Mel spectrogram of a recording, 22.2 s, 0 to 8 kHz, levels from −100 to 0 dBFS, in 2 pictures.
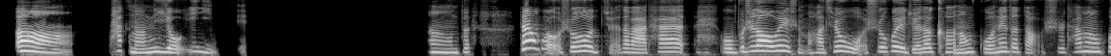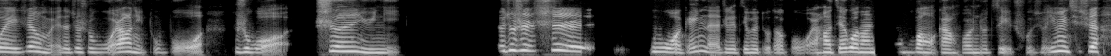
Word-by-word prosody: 嗯， 230 -8 +7 0.3
他 280 - -4
可 225 - -6
能 205 +4 +2
有 205 -3 +3
一 220 -4 -5 0.2
点。 - - -24 1.8
嗯， 205 -2 0
对， 215 +1 -6 0.5
但 395 - +9
是 420 - +5
我 - - +1
有 - - -2
时 245 - -5
候 265 +1 +4
觉 210 - -11
得 210 - -1
吧， 190 -2 +2
他， 230 +4 +1
唉， 205 -1 -18
我 205 -1 0
不 200 - -3
知 255 +3 -1
道 280 -1 +8
为 275 0 +2
什 215 - -12
么 170 - -14
哈， 190 +1 -2
其 185 - -9
实 260 - -1
我 225 -9 0
是 240 +6 -5
会 240 -1 +2
觉 185 -2 -2
得 215 +2 +1
可 215 -2 -4
能 185 +4 0
国 190 -2 -3
内 235 +2 +1
的 230 -1 -3
导 185 -5 -7
师 215 - -12
他 225 +3 -7
们 240 -2 +1
会 230 -2 0
认 235 -1 -1
为 185 - -10
的， 200 - -3
就 215 - -4
是 210 - -8
我 205 -1 -4
让 230 +2 +4
你 195 -2 -3
读 200 0 -16
博， 465 - -6 0.3
就 215 - -6
是 215 - +1
我 285 +11 -3 0.2
施 270 - -1
恩 255 -1 +3
于 195 -3 0
你。 190 0 -5 1.0
那 275 - -3
就 320 - +4
是， 310 -2 +2
是 315 -4 +3 0.7
我 225 -3 +1
给 215 +6 -4
你 265 - -3
的 230 - -4
这 195 - -7
个 190 - -1
机 190 +1 -5
会 190 0 -1
读 185 - -12
的 - - -8
博， 160 -3 -14
然 - - -6
后 210 0 +3
结 215 +2 0
果 225 -1 +6
呢 210 0 +3
你 205 - +1 0.3
不 200 - -10
帮 210 -2 +3
我 - - -7
干 190 -2 -2
活， 190 +1 -6
你 185 - -4
就 190 - -8
自 195 +2 -11
己 195 - -5
出 - - -19
去。 205 +2 -16
因 235 +4 -1
为 265 -1 +4
其 220 - -16
实 245 -1 +4
215 Hz, 265 characters per minute, -23 LUFS, 195-250 Hz, 1.8 s, 但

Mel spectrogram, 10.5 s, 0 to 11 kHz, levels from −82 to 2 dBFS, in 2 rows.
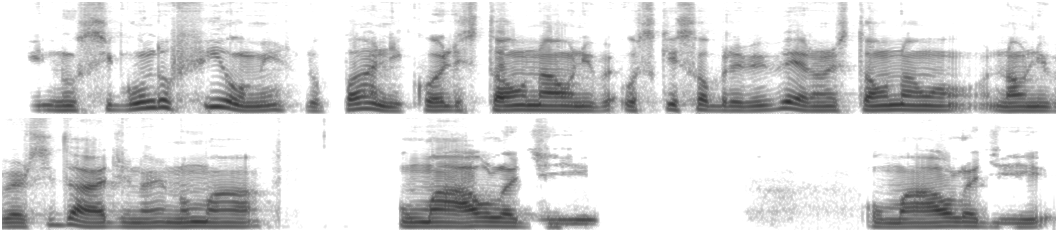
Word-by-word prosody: e 130 - -12
no 130 -1 -3
2º 160 +11 0
filme 140 - -1
do 110 - -8
Pânico, 125 -4 0
eles 120 0 -4
estão 130 +2 +3
na 130 -2 +4
univer 120 -1 0
os 120 - -5
que 150 - -2
sobreviveram, 125 +1 -1
eles 120 - -2
estão 130 +1 +2
na 140 -1 +3
un 130 -1 -2
na 115 -1 0
universidade, 115 +2 0
né, 115 +1 -2
numa 120 0 0 0.7
uma 125 0 +3
aula 120 0 +4
de 105 0 -7 1.3
uma 115 -1 -1
aula 125 +2 +3
de 110 -1 -7
120 Hz, 155 wpm, -23 LUFS, 115-130 Hz, 1.3 s, na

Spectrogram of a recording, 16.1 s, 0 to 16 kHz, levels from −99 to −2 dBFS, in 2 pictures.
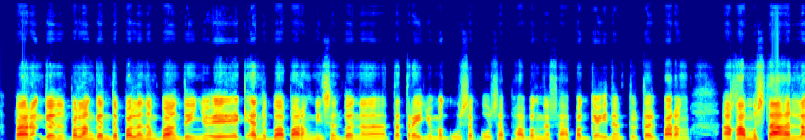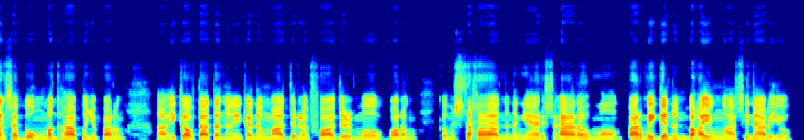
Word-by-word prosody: Parang 190 +3 +7
ganoon 205 0 +4
pa 200 - +4
lang 225 0 +5
ganda 210 -1 +2
pala 205 -1 +3
ng 200 -1 -3
bonding 180 -1 +3
niyo. 195 - -1
Eh 200 +2 +5
k 200 - -4
ano 205 0 -5
ba 175 +1 +4
parang 185 0 +2
minsan 190 0 -6
ba 185 - +1
na 165 -2 -2
ta-try 165 -1 -1
niyo 165 - -8
mag-usap-usap 150 0 -7
habang 145 -1 -4
na 140 - -6
sa 140 0 -6
hapag-kainan? 140 0 -3
Tutal 155 +1 -4
parang, 170 +2 +1 0.4
ah, 180 - +6
kamustahan 235 +1 +7
lang 190 -2 +4
sa 170 - -2
buong 165 0 -7
maghapon 150 -1 -3
niyo. 140 - -8
Parang, 135 0 -4 0.3
ah, 125 -1 -5
ikaw 165 +3 -1
tatanungin 130 0 -2
ka 130 - 0
ng 130 0 -7
Mother 125 0 -4
and 120 - -19
Father 130 +9 -3
mo 170 -3 -9
parang 135 -1 -6 0.2
kamusta 180 - -6
ka? 220 -4 +1
Anong 185 -1 -15
nangyari 175 -1 -4
sa - - -12
araw 170 +8 0
mo? 210 -5 -9
Parang 175 0 +1
may 195 -3 +2
ganoon 175 -1 0
ba - - +1
kayong, 145 +1 0
ah, 135 0 -5
senaryo? 125 -6 -5
165 Hz, 215 wpm, -22 LUFS, 145-190 Hz, 0.4 s, Parang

